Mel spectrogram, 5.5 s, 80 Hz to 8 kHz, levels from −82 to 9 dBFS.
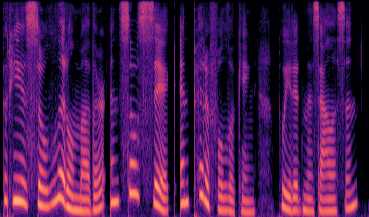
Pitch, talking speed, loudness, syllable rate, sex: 220 Hz, 160 wpm, -17 LUFS, 4.7 syllables/s, female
